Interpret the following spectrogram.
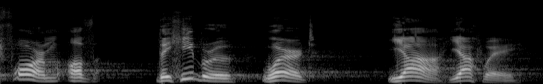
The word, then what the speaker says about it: Yahweh: of the Hebrew word Yahweh, sometimes mispronounced Jehovah.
